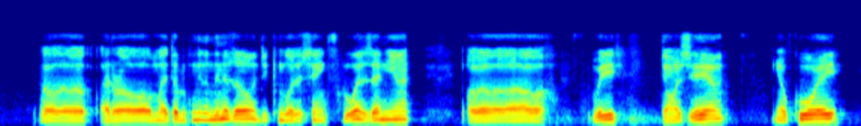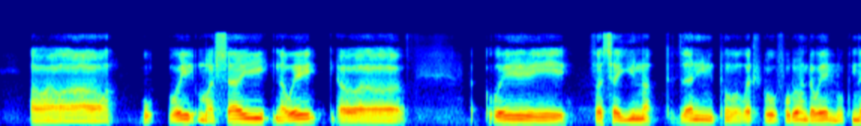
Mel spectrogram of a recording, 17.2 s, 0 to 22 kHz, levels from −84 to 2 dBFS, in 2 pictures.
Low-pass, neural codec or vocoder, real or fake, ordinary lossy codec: 7.2 kHz; codec, 16 kHz, 1 kbps, FunCodec, trained on LibriTTS, 50 frames a second; fake; MP3, 96 kbps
